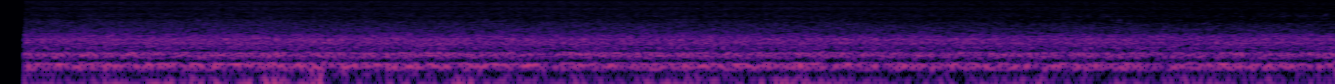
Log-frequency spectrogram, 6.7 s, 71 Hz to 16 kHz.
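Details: A honey bee swarm settling in a Devon hedge at 12:30 on a warm, sunny 5 May 2018, the season's first swarm, makes a dense, steady hum of many wingbeats merging into one continuous drone.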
